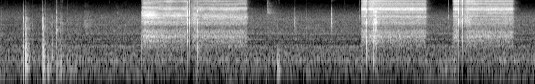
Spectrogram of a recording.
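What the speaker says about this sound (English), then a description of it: "Because we're just trying to put a tack weld" Electric arc welding tacks together the frame of an electric go-kart: three separate bursts of loud, harsh crackling hiss, each lasting one to two seconds, with quiet workshop clatter between them.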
